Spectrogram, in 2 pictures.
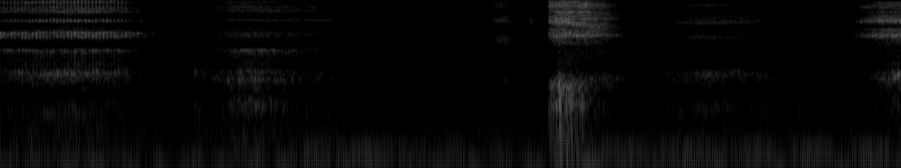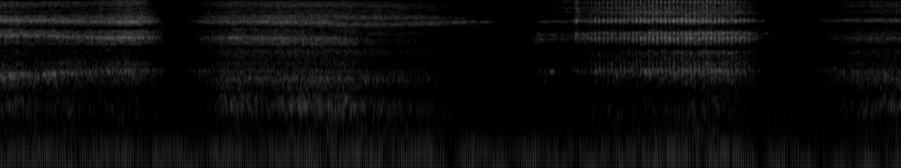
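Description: Rough, rattling snores with each breath, irregular, with one louder snort partway through, over a low room hum.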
